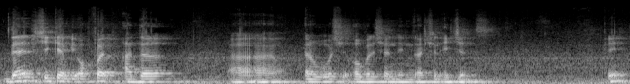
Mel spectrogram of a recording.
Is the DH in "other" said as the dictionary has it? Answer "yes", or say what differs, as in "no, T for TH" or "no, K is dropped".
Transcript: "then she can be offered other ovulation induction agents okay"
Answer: no, DH is dropped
